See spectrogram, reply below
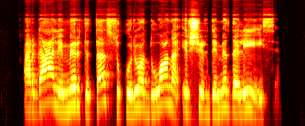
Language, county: Lithuanian, Utena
